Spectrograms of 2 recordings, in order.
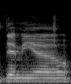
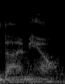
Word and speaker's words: daimyo: Padula doesn't know how to pronounce demio. Right. Guess what? You were right. What? It is daimyo.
